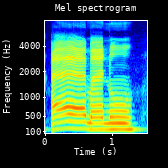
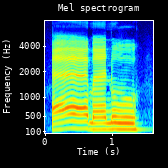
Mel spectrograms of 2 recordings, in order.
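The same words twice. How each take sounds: The two takes are said the same way.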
